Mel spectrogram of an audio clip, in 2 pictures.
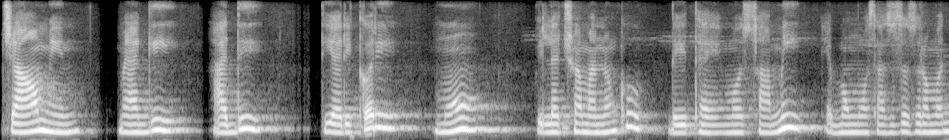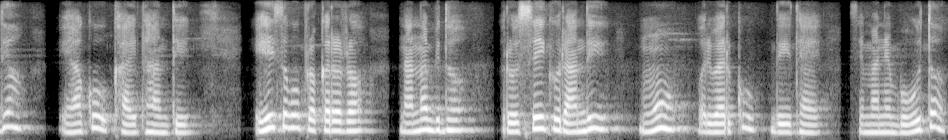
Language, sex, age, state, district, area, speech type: Odia, female, 45-60, Odisha, Jajpur, rural, spontaneous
